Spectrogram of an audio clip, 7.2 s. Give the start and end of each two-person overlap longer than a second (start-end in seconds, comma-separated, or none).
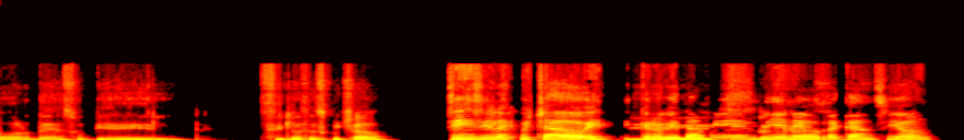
4.7-6.5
